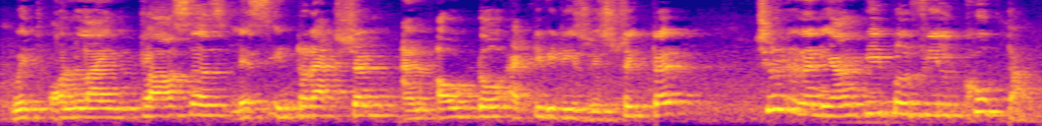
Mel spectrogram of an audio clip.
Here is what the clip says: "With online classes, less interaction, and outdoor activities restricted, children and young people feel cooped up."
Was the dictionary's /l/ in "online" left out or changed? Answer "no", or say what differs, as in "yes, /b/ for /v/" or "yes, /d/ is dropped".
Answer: no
